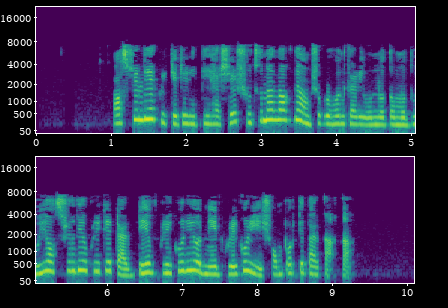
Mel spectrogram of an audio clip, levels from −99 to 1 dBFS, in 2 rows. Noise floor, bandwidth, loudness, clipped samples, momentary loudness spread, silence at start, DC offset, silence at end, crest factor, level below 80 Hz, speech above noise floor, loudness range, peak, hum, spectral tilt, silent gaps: -78 dBFS; 7.6 kHz; -17 LUFS; under 0.1%; 9 LU; 1 s; under 0.1%; 0.9 s; 16 dB; -58 dBFS; 62 dB; 2 LU; -2 dBFS; none; -4 dB/octave; none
